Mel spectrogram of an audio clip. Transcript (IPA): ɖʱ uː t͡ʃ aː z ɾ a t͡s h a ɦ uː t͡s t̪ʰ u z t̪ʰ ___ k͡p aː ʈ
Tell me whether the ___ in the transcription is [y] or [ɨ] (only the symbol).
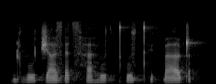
y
